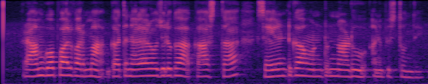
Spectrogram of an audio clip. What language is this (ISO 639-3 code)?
tel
